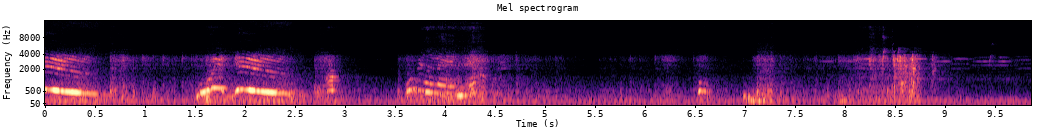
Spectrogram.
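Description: Video game sound effects chirp and swoop from a television loudspeaker.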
